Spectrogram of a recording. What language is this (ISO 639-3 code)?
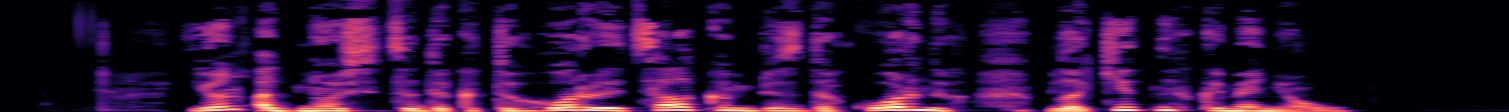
bel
